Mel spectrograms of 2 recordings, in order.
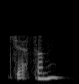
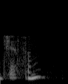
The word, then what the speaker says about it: Jassem: And I just want to check out, have a new listener, Lynn, and I want to pronounce her name right, and I believe it's Jessam, Lynn Jessam, and so Lynn Jessam, J-A-S-S-E-M, she's got a one-woman show,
